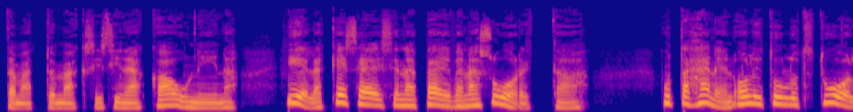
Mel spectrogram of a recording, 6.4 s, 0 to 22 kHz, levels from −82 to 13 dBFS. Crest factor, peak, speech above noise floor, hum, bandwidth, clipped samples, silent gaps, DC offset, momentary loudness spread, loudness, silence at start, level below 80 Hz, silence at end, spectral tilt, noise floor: 16 dB; 0 dBFS; 40 dB; none; 16 kHz; under 0.1%; none; under 0.1%; 10 LU; -17 LUFS; 0.05 s; -64 dBFS; 0 s; -6 dB/octave; -57 dBFS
